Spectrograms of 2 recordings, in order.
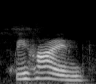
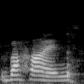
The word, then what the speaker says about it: behind: Behind. And At the end. Yeah. And notice again, since hind has the stress, we usually pronounce this E neutral. We'll say behind.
